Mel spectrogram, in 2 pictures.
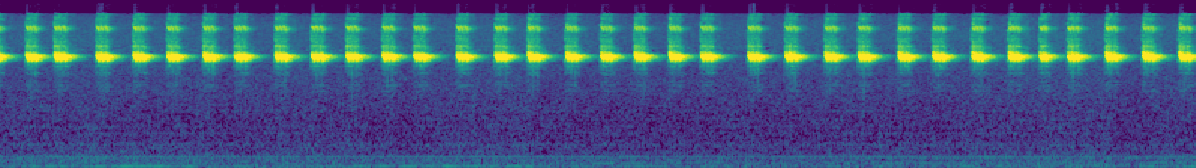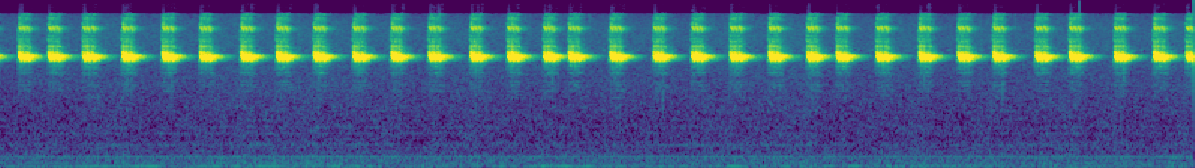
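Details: Night crickets chirping continuously, shrill high-pitched pulses rapidly repeated roughly three times per second, steady and unbroken throughout, with a faint upper overtone and a quiet background.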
